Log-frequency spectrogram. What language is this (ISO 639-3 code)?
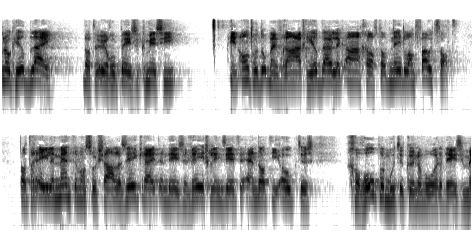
nld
